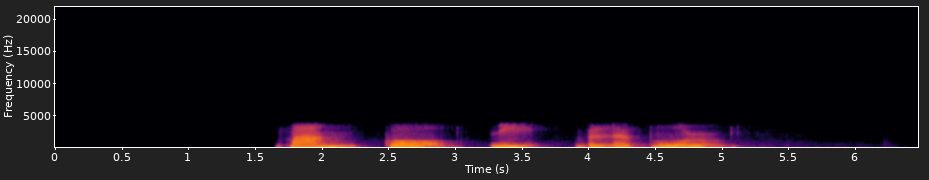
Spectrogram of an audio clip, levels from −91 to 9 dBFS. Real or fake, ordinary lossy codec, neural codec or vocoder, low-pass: real; MP3, 32 kbps; none; 3.6 kHz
